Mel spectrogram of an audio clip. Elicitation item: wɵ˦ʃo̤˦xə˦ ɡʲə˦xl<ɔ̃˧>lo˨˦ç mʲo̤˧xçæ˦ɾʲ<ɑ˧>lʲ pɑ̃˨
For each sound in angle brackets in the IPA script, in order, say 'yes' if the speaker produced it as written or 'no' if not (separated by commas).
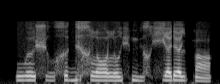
no, yes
